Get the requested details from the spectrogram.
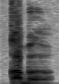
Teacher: با ساکن کتب جا کے حروف میں سے ایک ہے اور چونکہ یہ ساکن ہے اس لیے یہاں قلقلہ ہوگا۔ قب با کی آواز اپنے مخرج سے واپس آتی ہوئی سنائی دے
